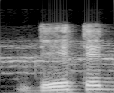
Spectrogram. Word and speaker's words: dated: pronounced okay um the verb date ends with e letter which is silence letter so actually in pronouncing it it ends with t which is special ending so we add the sound d uh to be dated uh the second verb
